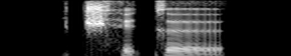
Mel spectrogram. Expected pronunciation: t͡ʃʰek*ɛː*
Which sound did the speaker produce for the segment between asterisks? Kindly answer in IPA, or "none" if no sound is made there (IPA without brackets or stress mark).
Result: əː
